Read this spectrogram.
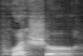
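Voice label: "pressure", English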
